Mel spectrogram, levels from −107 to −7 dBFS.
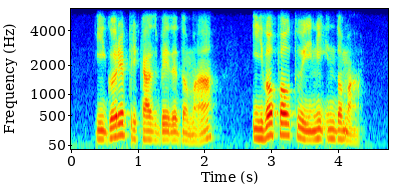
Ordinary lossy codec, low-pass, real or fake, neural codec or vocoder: Opus, 16 kbps; 5.4 kHz; fake; vocoder, 44.1 kHz, 80 mel bands, Vocos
